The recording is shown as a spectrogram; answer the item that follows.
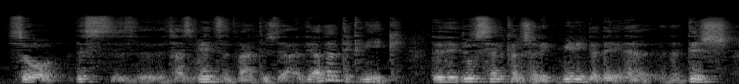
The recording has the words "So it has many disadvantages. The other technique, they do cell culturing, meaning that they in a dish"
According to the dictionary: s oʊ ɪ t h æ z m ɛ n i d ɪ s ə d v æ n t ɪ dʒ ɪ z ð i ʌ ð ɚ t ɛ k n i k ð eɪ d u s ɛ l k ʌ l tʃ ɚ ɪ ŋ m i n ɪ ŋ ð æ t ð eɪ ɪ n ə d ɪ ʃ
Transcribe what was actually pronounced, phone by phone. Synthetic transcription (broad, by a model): s oʊ ɪ t h æ z m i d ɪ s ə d v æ n t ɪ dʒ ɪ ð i ʌ ð ɚ t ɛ k n i k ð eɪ d u s ɛ l k ʌ l tʃ ɚ ɪ ŋ m i n ɪ ŋ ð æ t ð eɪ ɪ n ə d ɪ ʃ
